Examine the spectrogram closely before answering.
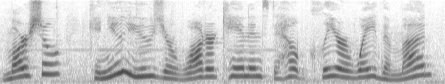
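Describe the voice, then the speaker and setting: A boy leader of a storybook rescue team, voiced by a woman narrator. He sounds sure of himself and reassuring, giving directions at a measured pace with lively, varied intonation. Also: sits high, slight background noise, pitched above the performer's own voice. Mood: decisive. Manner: reassuring, decisive. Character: calm, confident boy leader of rescue pups.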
